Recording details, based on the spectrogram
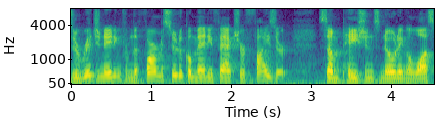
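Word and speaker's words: Pfizer: from the pharmaceutical manufacturer Fizer. Some patients noting a loss of hearing when urinating. Doctors have said there is nothing wrong with the patients. It's just that the P in Fizer is silent.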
